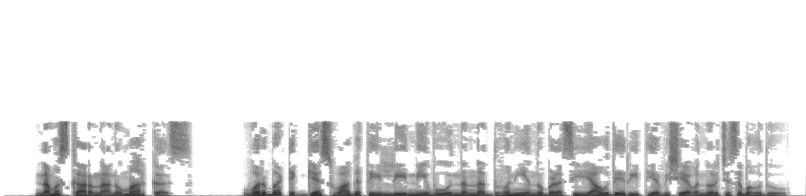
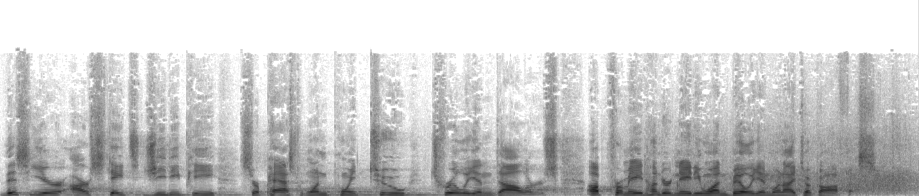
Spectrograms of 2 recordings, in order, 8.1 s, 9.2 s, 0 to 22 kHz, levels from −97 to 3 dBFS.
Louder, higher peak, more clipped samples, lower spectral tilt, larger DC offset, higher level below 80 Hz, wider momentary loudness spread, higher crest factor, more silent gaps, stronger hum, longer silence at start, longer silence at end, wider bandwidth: second, -23 LUFS vs -20 LUFS; about the same, -4 dBFS vs -2 dBFS; neither; first, -6.5 dB/octave vs -4.5 dB/octave; neither; first, -42 dBFS vs -70 dBFS; about the same, 8 LU vs 10 LU; about the same, 20 dB vs 18 dB; neither; neither; first, 0.35 s vs 0 s; first, 0.2 s vs 0 s; second, 8.8 kHz vs 16.5 kHz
